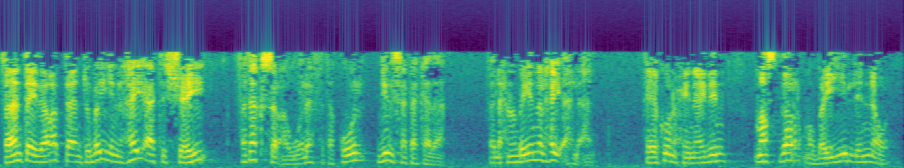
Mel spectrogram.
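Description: A man teaching Arabic grammar in a live lesson, explaining in a measured way with frequent restarts. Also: on the high side, slight background noise. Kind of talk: live lesson answering questions. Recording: dull lo-fi recording.

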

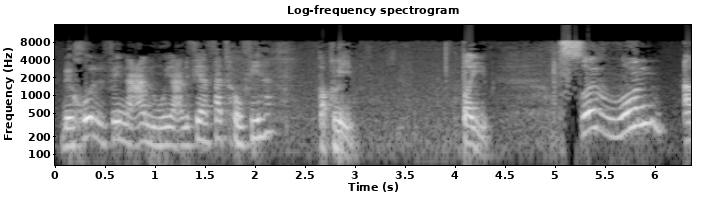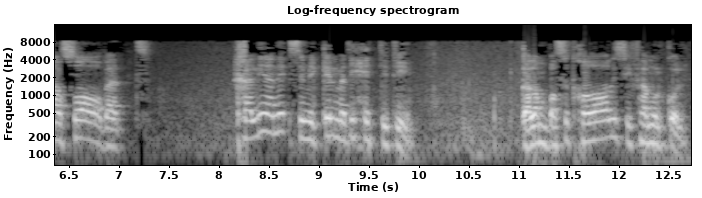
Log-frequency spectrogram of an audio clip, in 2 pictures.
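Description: A man's voice: on the high side, expressive, darkish tone, slight background noise. A man with an Egyptian accent teaching Quran recitation rules, asking and answering his own questions and drawing out chanted examples. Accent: Egyptian Arabic. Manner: slow drawn-out chanted examples. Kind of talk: teaching tajweed.

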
